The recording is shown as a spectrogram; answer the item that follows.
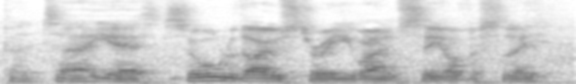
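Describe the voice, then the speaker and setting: A man chats through his DIY work in a cramped garage, rambling and matter-of-fact, full of "uh, yeah" fillers. The mic sits some way from him, so his voice sounds distant. A steady air conditioning hum and passing traffic run underneath. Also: mid-range voice, fairly quick, echoey room. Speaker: DIY pond vlogger. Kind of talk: casual DIY walkthrough chat. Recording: distant mic with background noise.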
